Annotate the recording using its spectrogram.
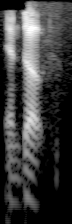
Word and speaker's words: Dod: And the wa is pronounced as either an O or the U sound, and so there's no da in Dod.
